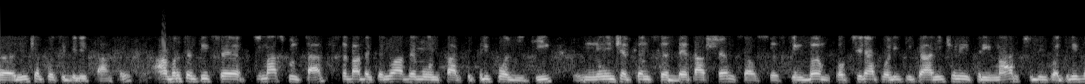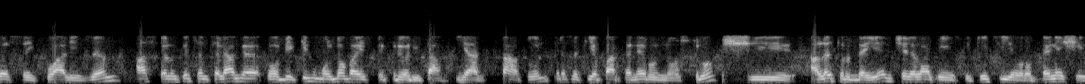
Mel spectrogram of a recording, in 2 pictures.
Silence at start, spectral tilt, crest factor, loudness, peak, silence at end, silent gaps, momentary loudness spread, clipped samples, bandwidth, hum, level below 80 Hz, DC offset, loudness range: 0 s; -8 dB/octave; 14 dB; -20 LUFS; -6 dBFS; 0 s; none; 5 LU; under 0.1%; 4.9 kHz; none; -58 dBFS; under 0.1%; 2 LU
